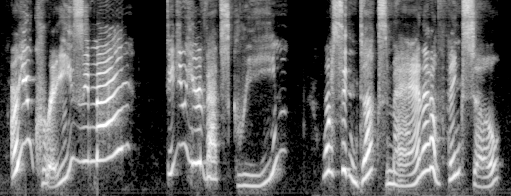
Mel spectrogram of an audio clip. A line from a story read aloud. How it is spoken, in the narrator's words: one straggly man piped in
